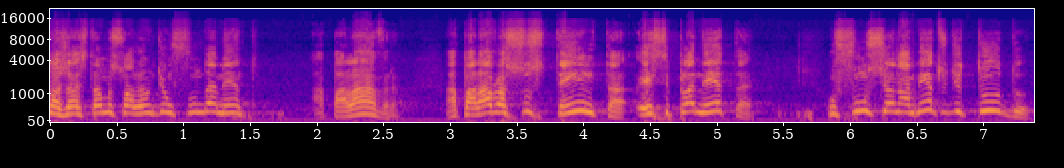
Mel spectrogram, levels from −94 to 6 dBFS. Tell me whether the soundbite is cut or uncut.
uncut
